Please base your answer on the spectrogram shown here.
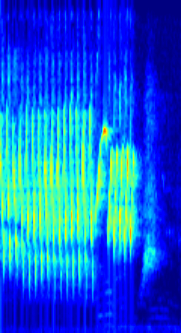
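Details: Canary singing a master song meant to make other canaries sing: fast rapid-fire trill of repeated high notes, a brief rising whistle, then a quicker trill that fades out.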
